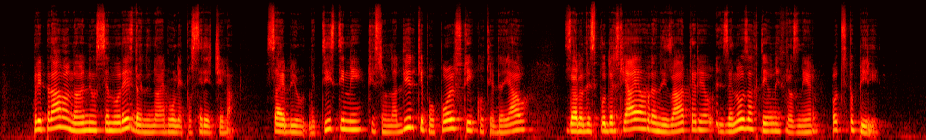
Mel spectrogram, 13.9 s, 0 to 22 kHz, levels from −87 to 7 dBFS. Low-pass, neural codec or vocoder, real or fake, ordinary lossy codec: none; codec, 44.1 kHz, 1.7 kbps, Pupu-Codec; fake; none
